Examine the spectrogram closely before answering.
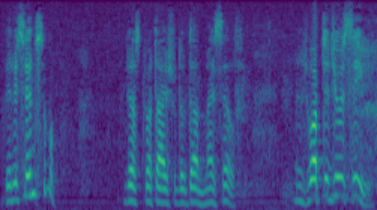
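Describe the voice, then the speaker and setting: A woman's voice: medium pitch, animated, moderate pace, darkish tone, muffled recording. A woman playing a shrewd, blunt elderly grandmother in a British radio drama, haughty and commanding, with a British accent. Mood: imperious, probing. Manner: crisp questioning, haughty, commanding.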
